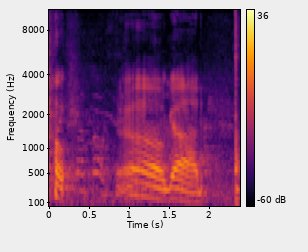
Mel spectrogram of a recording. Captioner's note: laughter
